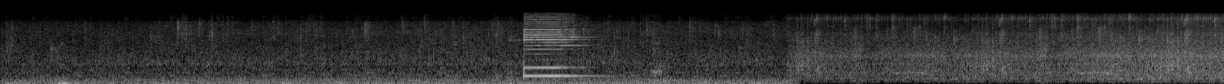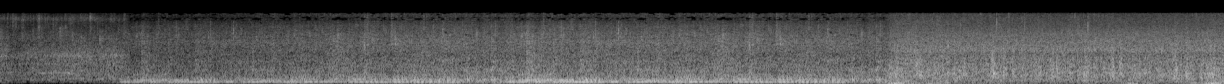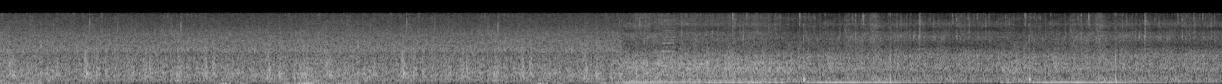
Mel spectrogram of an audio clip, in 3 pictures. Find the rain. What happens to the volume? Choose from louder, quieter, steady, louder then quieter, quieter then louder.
louder.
